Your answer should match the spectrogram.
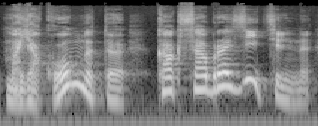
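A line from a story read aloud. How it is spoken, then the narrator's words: Enthusiastic exclamation. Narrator (Russian): с энтузиазмом воскликнула миссис Бетс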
